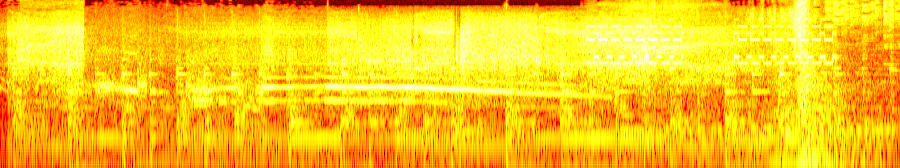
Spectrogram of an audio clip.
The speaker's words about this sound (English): now holding her ringing mobile, whilst looking with confusion at the video camera on the passenger seat.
